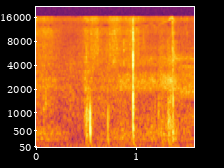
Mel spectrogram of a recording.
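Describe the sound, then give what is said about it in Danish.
A few quiet footsteps on soft, muddy ground by a stream in low, warm sunshine after heavy rain, four uneven steps spaced across a short stretch against a faint outdoor background, with no one speaking. “Men vi går her, og den lave, varme sol, den skinner ned på det lidt mudrede bækområde.”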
